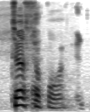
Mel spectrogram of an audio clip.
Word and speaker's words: Ctesiphon: and I don't know how to pronounce that, Ctesiphon. The C is silent.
